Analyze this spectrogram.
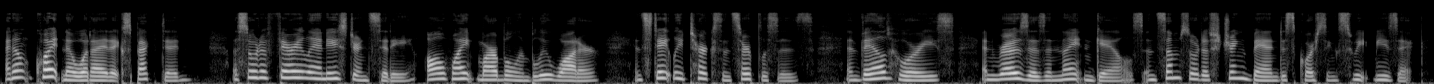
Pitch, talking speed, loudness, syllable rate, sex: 220 Hz, 165 wpm, -20 LUFS, 5.0 syllables/s, female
